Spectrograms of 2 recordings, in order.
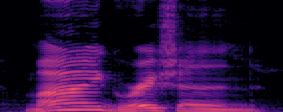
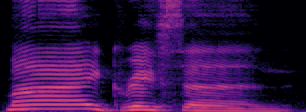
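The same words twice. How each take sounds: First: Slow, louder guide's answer; calm answer. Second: High, louder, very slow echo; delighted echo. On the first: Guide answering the sisters, slow and sure. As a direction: say it slowly and plainly. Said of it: "answered the guide". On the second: Velma echoing the guide, slow and delighted. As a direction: repeat it with wonder. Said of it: "repeated Velma". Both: Acted.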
